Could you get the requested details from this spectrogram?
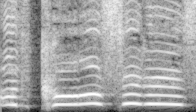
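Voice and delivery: very high, loud squeal; triumphant squeak; gleeful agreement. Acted. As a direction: burst out in delighted agreement. Nanny gleefully agrees it is crazy.

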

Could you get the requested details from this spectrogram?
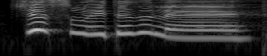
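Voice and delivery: "Je suis désolé" high and loud in a hammed-up French accent; bad French accent. Shown as a demonstration. Copying her partner, "Je suis désolé" in an overdone French accent. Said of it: "try out different accents".

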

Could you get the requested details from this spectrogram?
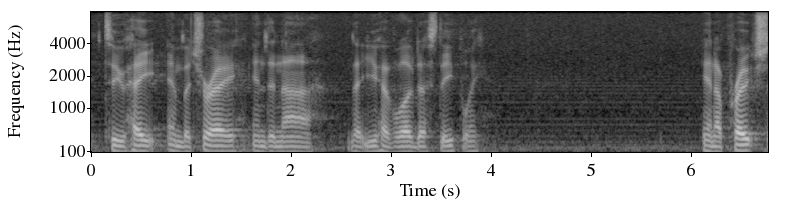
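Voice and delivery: hushed, reverent congregational prayer. Real, not acted. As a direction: speak softly to God, unhurried.

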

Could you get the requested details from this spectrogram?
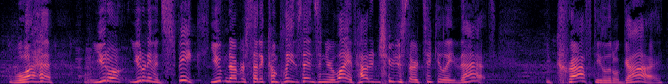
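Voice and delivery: high, loud, astonished dad; mock incredulous. Father to his suddenly articulate toddler, mock incredulous. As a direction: burst out in comic disbelief.

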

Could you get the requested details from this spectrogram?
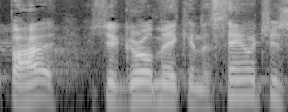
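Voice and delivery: ordinary delivery

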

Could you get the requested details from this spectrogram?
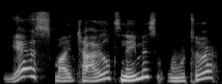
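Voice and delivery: put-on high-pitched elderly dragonborn with a European accent; old dragonborn man. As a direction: greet them as a high-voiced old uncle. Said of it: "and the old man just goes".

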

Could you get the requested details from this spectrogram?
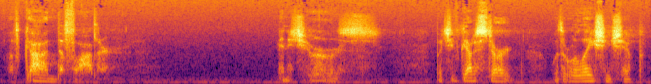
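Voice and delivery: very soft, whispery preaching; quiet, breath-light sincerity; hushed and earnest. Real, not acted. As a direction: drop to a near whisper for the appeal. Preacher's hushed climax continues.

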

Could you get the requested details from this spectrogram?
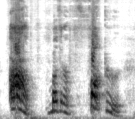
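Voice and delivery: retold yell, high, loud and drawn out; startled yell. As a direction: blurt it out loud and slow, as if jumped at.

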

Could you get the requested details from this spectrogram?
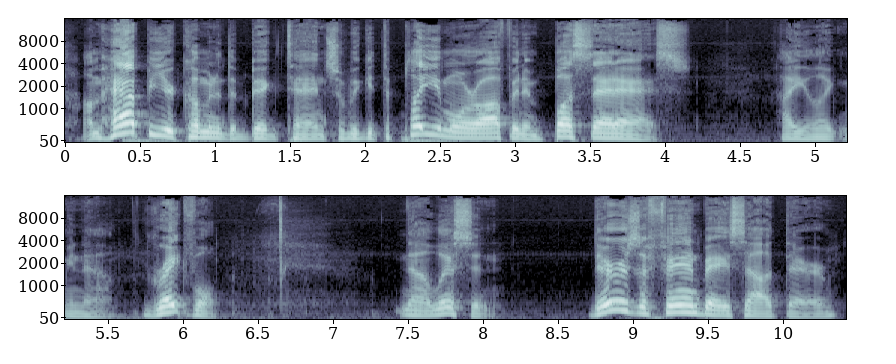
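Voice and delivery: usual speaking voice

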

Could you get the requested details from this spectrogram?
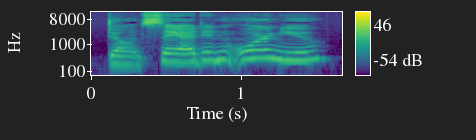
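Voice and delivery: high, loud, bluffing declaration; emphatic storybook threat; declared warning. A narrator's reading. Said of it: "I declared".

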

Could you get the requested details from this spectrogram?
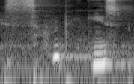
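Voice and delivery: high, slow, breathless whisper; terrified whisper. Acted. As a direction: gasp it out in terror. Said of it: "a deranged burst of breath".

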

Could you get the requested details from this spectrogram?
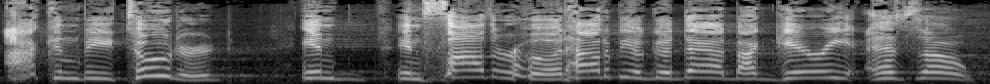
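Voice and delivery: gushing with disbelief at his luck; excited inner cheering. Retold or imitated. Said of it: "My brain is going".

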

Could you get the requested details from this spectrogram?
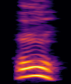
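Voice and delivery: high, loud cry of shock; shocked gasp. A narrator's reading. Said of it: "Sinetta gasped".

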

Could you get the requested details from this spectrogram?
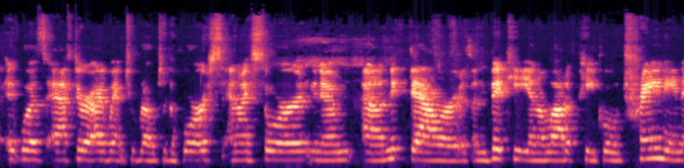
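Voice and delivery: put-on American accent. Shown as a demonstration. Guest tells host what changed her, American accent. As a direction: answer steadily in an American accent. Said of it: "how about your American accent".

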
